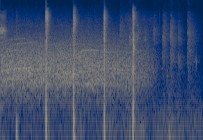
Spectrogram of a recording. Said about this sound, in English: Don't I have like an applaud thing here? Oh, wrong one. Which one is it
